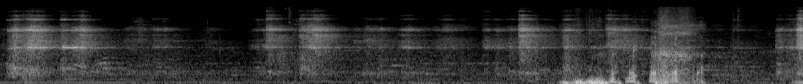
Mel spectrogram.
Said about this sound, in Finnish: Mietiskelen hetken, kun aterimet on paha juttu. Mä luulen, että lasit kuuluu niin myös. Kaikennäköinen muu hälinä yleensä häipyy tässä, mutta nämä on sellainen, mikä tulee, joo, tulee läpi.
